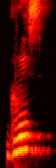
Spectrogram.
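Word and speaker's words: grise: Gree masculine grease feminine.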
